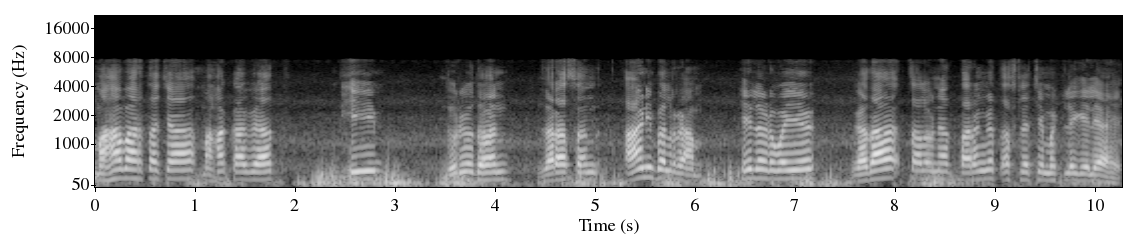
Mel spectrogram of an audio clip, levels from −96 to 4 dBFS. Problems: constant background noise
